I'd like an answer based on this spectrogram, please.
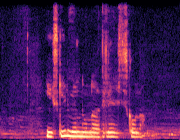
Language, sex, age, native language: Icelandic, female, 15, Icelandic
